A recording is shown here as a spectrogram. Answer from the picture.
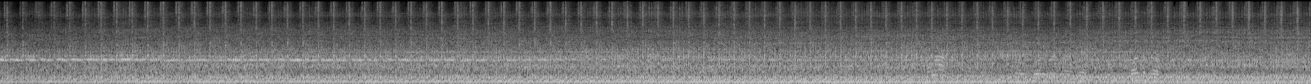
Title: Start dossan excavator engine after overhaul #Dossan#heavyequipment #bulldozerofficial #excavator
